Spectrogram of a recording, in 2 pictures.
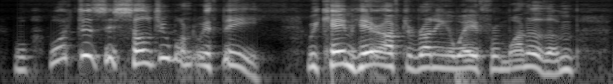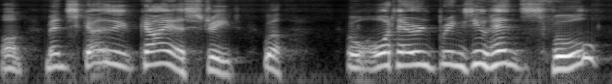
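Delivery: high, loud, overwrought lady's voice; a ruined gentlewoman clinging to her dignity, frantic; feverish proud widow. A narrator's reading. Katerina scorning the soldier.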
